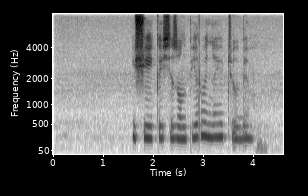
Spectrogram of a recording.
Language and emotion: Russian, neutral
